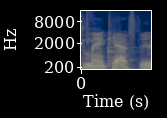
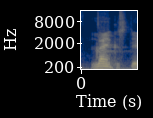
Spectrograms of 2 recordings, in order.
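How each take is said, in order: First: It uses the pronunciation common outside Texas. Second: It uses the local Texas pronunciation. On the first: This is how it is said elsewhere. The speaker calls it wrong. "I know it's pronounced Lancaster in other places" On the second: This is how the locals say it. The speaker calls it right. "but here in Texas, it's pronounced Lancaster"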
